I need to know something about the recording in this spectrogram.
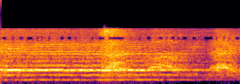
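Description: Male voices chanting an Urdu noha (Shia mourning lament) through a microphone and loudspeakers, holding one long steady note that weakens near the end.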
